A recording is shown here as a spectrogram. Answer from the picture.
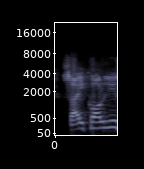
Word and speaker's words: psychology: to consider for example we say psychology psychology starts with s sound but what is the first letter in Psychology p is a first letter that's a silent letter so you have to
